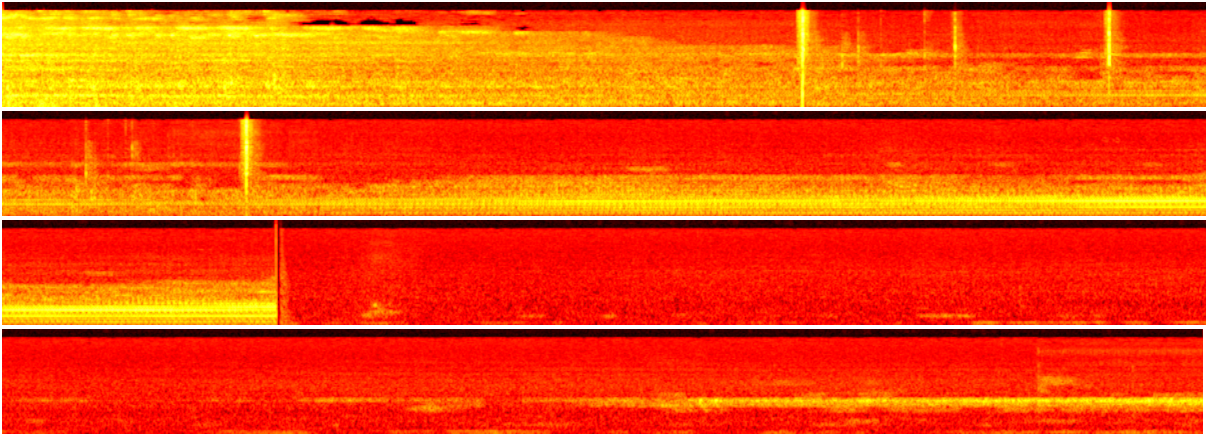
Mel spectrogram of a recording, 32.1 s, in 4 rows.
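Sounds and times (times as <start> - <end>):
electric train humming: 0.0 - 17.9.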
